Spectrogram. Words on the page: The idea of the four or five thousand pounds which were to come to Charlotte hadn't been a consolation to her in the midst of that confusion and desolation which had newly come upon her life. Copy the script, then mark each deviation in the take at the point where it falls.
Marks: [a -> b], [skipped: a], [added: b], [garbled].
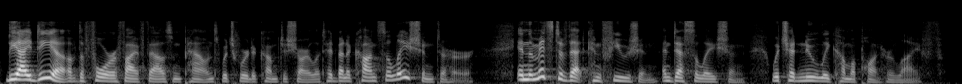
The idea of the four or five thousand pounds which were to come to Charlotte [hadn't -> had] been a consolation to her in the midst of that confusion and desolation which had newly come upon her life.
